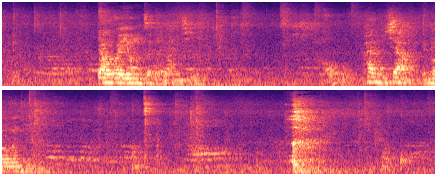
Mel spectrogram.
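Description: A man speaks calmly nearby, lecturing.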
